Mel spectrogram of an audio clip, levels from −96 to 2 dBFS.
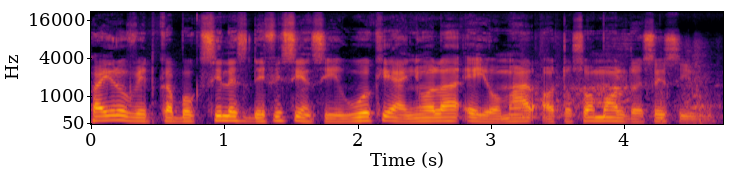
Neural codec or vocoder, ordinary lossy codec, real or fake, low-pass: none; none; real; none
